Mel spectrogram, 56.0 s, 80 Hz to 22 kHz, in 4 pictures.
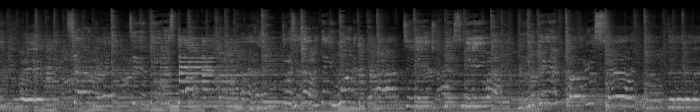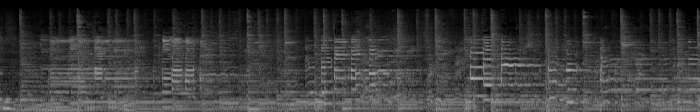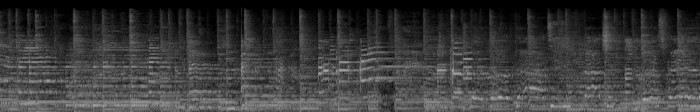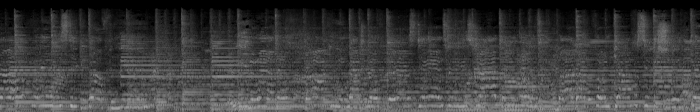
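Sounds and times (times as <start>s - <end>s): man singing: 0.0s - 19.0s, 19.6s - 56.0s
acoustic guitar playing: 0.0s - 56.0s
electric guitar playing: 0.0s - 56.0s.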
